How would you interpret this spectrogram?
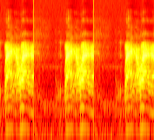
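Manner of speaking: playful vocal engine putter; motorcycle engine noise. Retold or imitated. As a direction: imitate a loud bike revving through the crowd. Imitating his loud bike pipe.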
